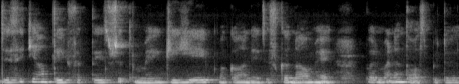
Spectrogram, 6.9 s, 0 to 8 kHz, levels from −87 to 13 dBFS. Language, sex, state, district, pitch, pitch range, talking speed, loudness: Hindi, female, Jharkhand, Jamtara, 205 Hz, 200-215 Hz, 155 wpm, -19 LUFS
